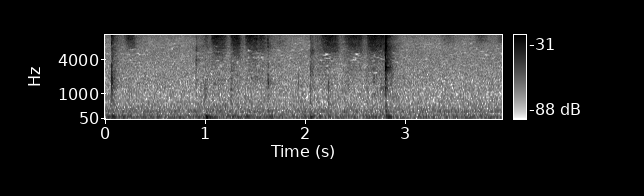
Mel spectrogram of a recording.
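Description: Paper rustles softly under hands.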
